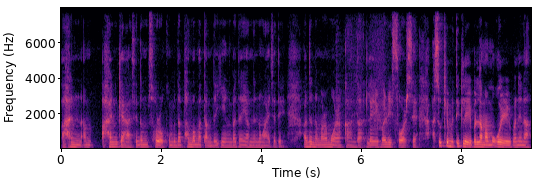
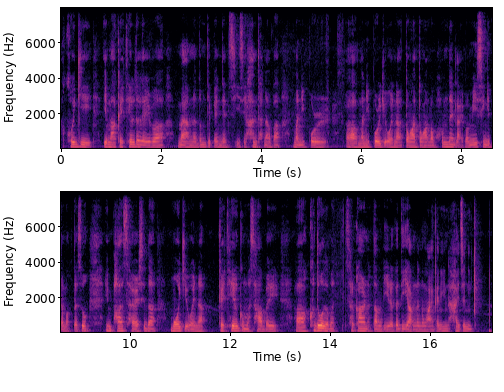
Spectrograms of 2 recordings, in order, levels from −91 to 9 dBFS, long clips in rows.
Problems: background sounds at intervals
